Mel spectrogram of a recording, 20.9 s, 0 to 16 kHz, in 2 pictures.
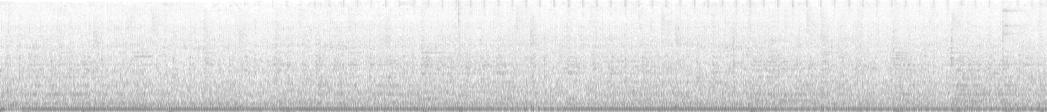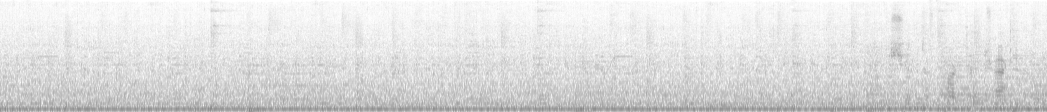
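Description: A 1951 tractor engine runs at harvest time, a steady low drone heard throughout at moderate distance, with continuous rumbling and a little clatter, while a voice talks over it at times.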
